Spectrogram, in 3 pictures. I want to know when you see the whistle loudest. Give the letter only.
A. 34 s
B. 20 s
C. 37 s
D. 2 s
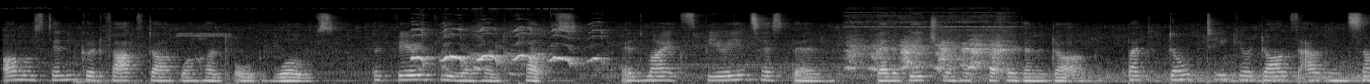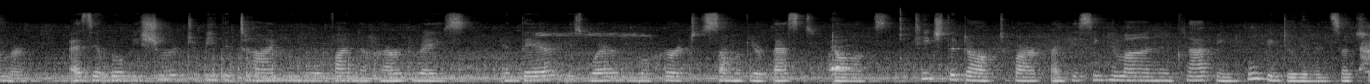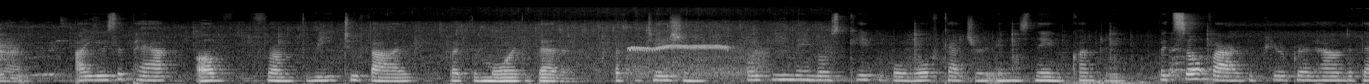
A.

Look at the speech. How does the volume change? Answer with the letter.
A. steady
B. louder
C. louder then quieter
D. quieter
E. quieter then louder
A.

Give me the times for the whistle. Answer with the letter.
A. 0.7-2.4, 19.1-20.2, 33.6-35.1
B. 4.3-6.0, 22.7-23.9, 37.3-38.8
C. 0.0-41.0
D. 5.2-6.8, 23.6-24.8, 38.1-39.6
A.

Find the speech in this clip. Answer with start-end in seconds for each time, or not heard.
0.0-41.0.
